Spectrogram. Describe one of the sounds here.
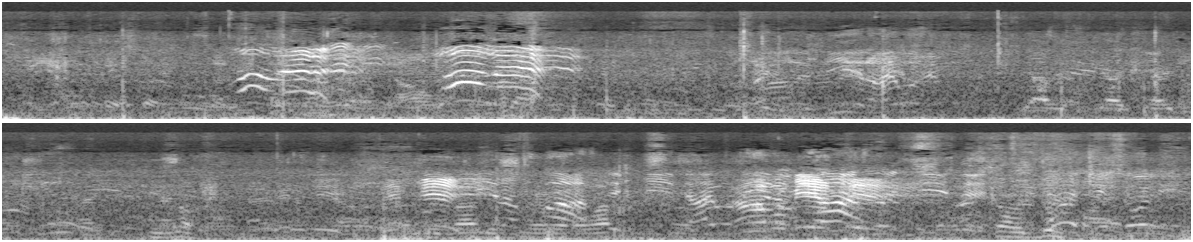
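Young male players shout to each other in the distance across an open field.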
